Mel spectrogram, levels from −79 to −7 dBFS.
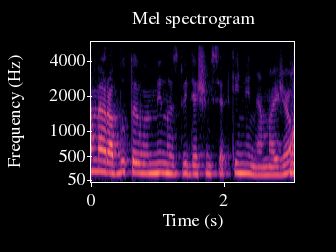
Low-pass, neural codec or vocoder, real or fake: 5.4 kHz; codec, 16 kHz, 8 kbps, FunCodec, trained on Chinese and English, 25 frames a second; fake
